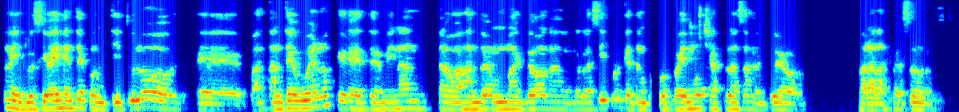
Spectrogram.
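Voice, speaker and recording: A man's voice: mid-range voice, level tone, normal speed, lo-fi sound. A young man, a student, co-hosting a casual podcast in an agreeable, chatty way. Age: young adult.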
